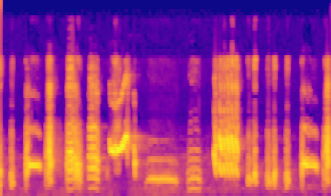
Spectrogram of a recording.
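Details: Long-tailed shrike singing as a lure to draw replies from other shrikes: a dense, fast medley of harsh buzzy bursts, clear whistled slurs and scratchy chatter, with a faint low hum behind.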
